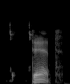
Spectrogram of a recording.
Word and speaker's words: debt: day for everybody Deb debt notice the B is silent debt debt debt what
